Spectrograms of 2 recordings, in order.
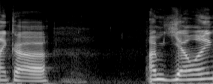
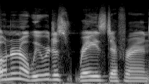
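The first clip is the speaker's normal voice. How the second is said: ordinary talk, nothing marked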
